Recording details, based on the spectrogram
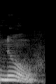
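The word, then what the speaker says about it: know: means जहां तक आई नो आई नो means मैं जानता हूं या मुझे पता है यहां पे के silent S फॉर एस आई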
